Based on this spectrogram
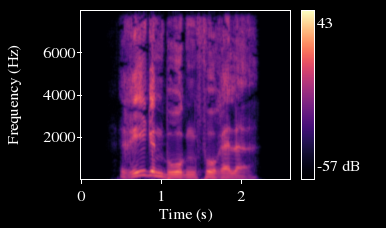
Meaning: rainbow trout (Oncorhynchus mykiss)
- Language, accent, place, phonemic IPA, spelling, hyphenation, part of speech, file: German, Germany, Berlin, /ˈʁeːɡn̩boːɡn̩foˌʁɛlə/, Regenbogenforelle, Re‧gen‧bo‧gen‧fo‧rel‧le, noun, De-Regenbogenforelle.ogg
